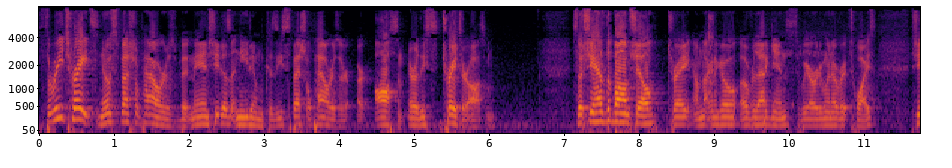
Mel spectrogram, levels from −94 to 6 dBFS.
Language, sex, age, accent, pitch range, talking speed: English, male, 30-49, American, 120-165 Hz, 230 wpm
